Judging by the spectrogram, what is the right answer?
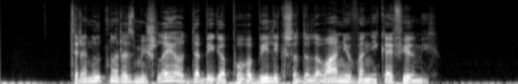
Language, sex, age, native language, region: Slovenian, male, 18-29, Slovenian, Gorenjska region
